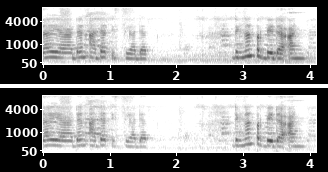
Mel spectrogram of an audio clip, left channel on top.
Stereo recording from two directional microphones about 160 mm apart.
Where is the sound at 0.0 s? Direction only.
30° right (ahead or behind).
